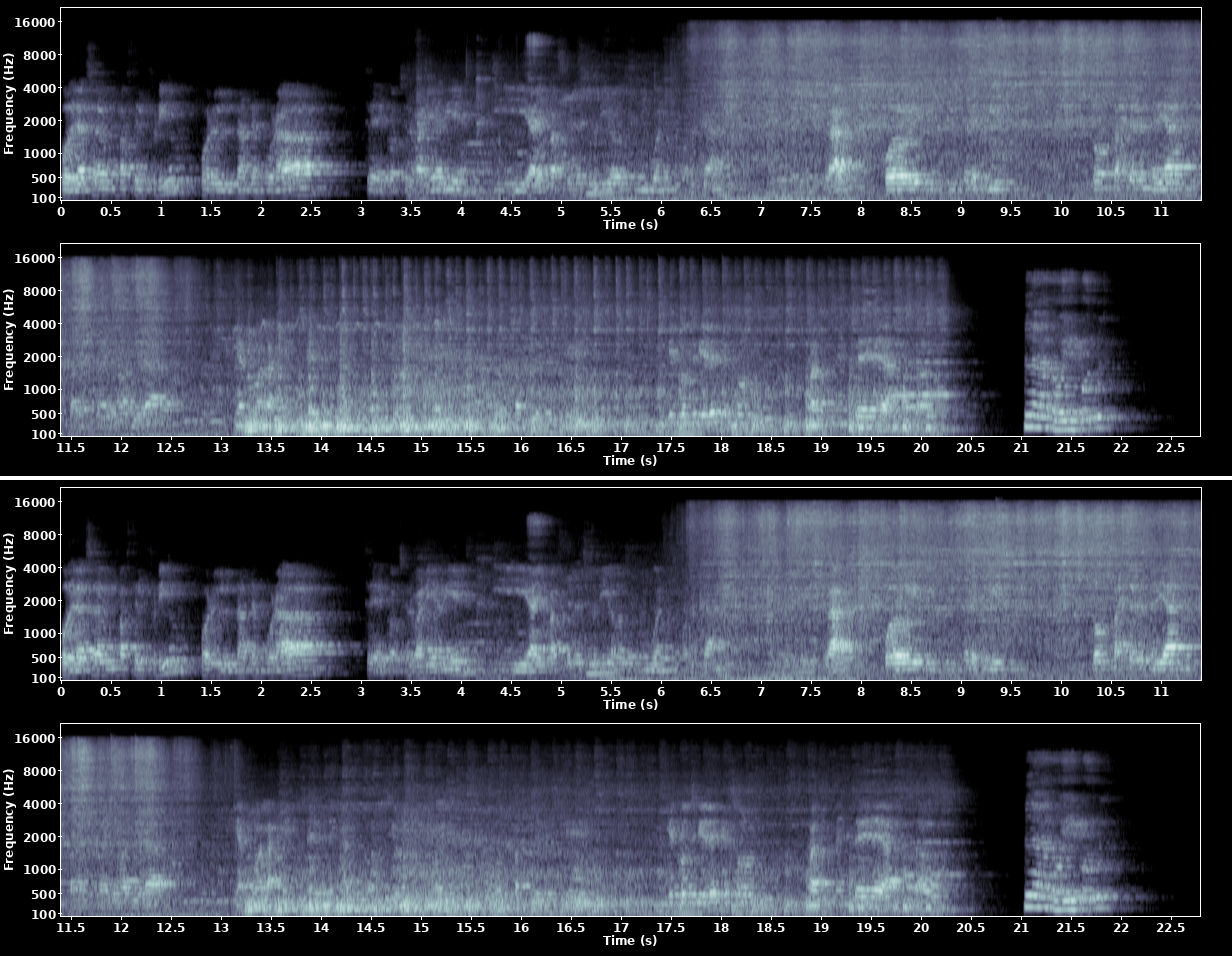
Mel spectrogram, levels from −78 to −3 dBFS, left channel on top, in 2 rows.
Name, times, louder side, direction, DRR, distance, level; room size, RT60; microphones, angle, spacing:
voice 1, 0.0-2.6 3.1-6.7 7.1-7.9 8.2-9.5 10.3-12.5 13.1-16.7 17.5-18.4 18.9-20.3 21.2-21.6, equal, 20° right, -1 dB, 1.1 m, -26 dB
sound 1, 3.5-20.3, left 3 dB, 70° left, 0.5 m, -27 dB
sound 2, 5.4-13.2, right 2 dB, 85° right, 1.6 m, -25 dB
Fixed-wing aircraft airplane, 14.7-20.1, left 1 dB, 50° left, 1.6 m, -34 dB
voice 2, 21.0-21.9, equal, 20° left, -1 dB, 0.5 m, -25 dB
8.3 x 3.1 x 4.0 m, 0.84 s
head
